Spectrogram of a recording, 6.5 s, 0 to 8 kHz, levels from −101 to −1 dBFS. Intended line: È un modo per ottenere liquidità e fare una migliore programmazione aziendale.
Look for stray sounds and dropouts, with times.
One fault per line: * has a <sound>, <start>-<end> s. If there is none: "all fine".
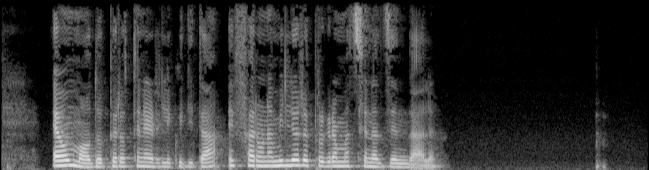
all fine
